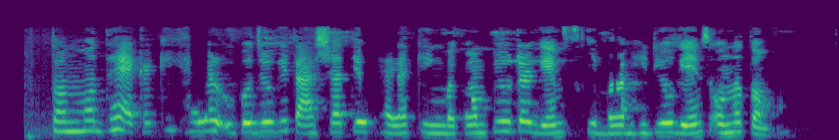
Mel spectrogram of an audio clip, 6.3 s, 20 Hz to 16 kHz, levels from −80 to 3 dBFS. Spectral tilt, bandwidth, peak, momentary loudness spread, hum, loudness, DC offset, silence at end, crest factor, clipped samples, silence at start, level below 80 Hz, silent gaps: -2 dB/octave; 8.2 kHz; -2 dBFS; 8 LU; none; -18 LUFS; under 0.1%; 0.5 s; 18 dB; under 0.1%; 0.2 s; -62 dBFS; none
